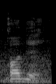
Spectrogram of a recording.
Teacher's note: قوف bold letters میں سے ہے، منہ بھر کے پڑھتے ہوئے دال سے ملاتے وقت قلقلہ کریں گے دال پہ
